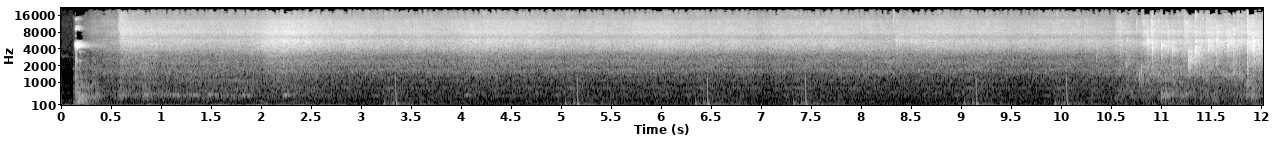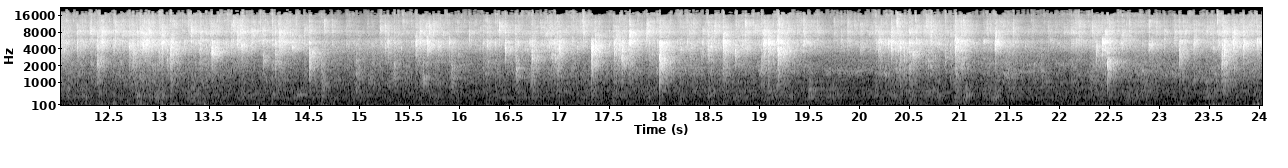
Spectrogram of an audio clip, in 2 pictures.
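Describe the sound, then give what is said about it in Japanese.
Water rinsing treatment out of hair, rising after a quieter stretch that holds a few soft taps. It becomes a steady hissing spray with light splashing, low in level throughout. “トリートメント流しちゃいますね。”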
